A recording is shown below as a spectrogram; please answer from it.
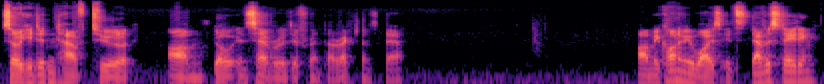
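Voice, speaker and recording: A man's voice: low-pitched, normal speed, pauses often. German-accented man casting a game. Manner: enthusiastic, thanks viewers, searches for words. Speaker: caster. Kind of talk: esports commentary. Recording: faint game music behind.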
